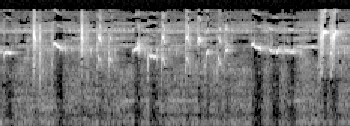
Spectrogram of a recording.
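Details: Captive common iora song meant to draw out singing: high sliding whistles, some long and drawn out, mixed with brief sharp chirps at irregular intervals.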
